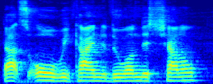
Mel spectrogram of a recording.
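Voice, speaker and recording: A man's voice: on the high side, flat delivery, normal speed, a little mellow, soft background music. A man from Belgium with a mixed UK, New Zealand and American accent, hosting a casual livestream and chatting upbeat to viewers while working, tired after a night awake. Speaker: livestream host. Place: home desk setup.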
